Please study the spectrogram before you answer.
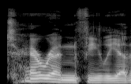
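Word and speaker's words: pteronophilia: Last one that we want to talk about here is terenphilia. That's with a silent P because P should be silent. And pteranophilia is arousal to being tickled by feathers, specifically by feathers.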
